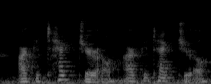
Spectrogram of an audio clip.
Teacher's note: It has secondary stress, but my main stress now has moved to the tech syllable, architectural. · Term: syllable stress change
